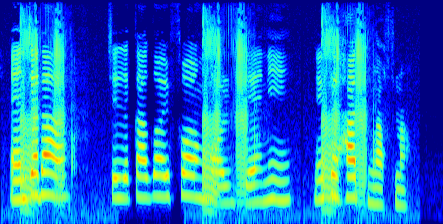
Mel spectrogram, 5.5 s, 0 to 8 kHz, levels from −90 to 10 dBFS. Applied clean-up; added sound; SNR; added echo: none; Fart; 10 dB; none.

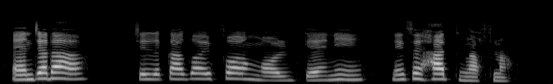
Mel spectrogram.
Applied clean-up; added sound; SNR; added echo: none; none; none; none.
